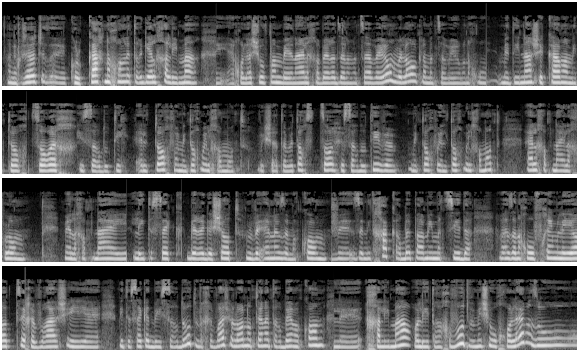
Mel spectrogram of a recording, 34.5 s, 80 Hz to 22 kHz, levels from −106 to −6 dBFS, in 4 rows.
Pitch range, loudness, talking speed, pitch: 245-275 Hz, -26 LUFS, 135 wpm, 260 Hz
